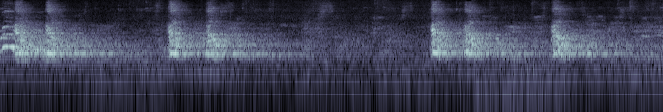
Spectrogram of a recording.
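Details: Kooikerhondje dog from Holland, a hunting breed, barking in pairs of sharp, bright barks, with pauses of one to two seconds between the bursts, and some background noise.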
